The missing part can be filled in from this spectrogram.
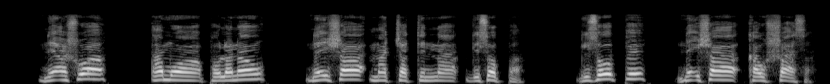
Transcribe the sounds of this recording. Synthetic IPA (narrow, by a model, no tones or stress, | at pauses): nɛɐʃʊwaː | ʔɐmʊwaːpɔlɐnɐw | nɛɪʃaːmɐt͡ʃːɐt̪ːɪnːɐɡɪsɔpːɐ̰ | ɡɪs̬oːpːɛ | nɛɪʃaːkɐwʊʃːaːsɐ̥̰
